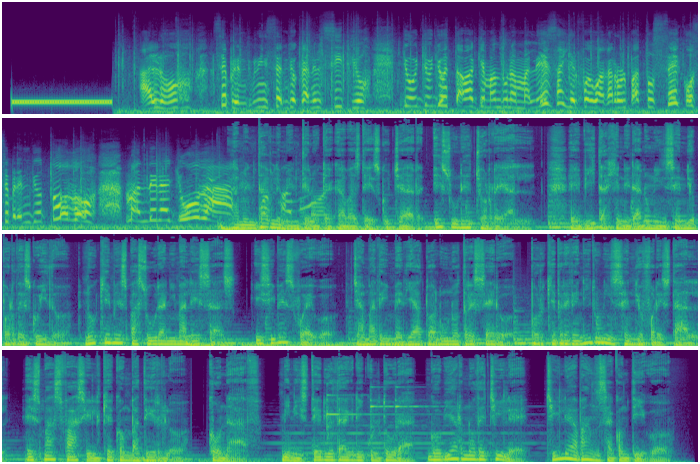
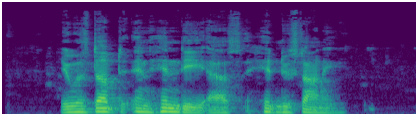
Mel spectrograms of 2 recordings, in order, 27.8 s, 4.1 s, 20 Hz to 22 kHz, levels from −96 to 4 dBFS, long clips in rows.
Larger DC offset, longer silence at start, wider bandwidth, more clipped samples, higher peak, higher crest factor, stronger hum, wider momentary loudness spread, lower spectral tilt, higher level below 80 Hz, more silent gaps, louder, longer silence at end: neither; second, 0.1 s vs 0.6 s; first, 19 kHz vs 14.5 kHz; neither; first, 0 dBFS vs -4 dBFS; second, 12 dB vs 20 dB; neither; second, 6 LU vs 9 LU; second, -5.5 dB/octave vs -7 dB/octave; first, -24 dBFS vs -50 dBFS; neither; first, -13 LUFS vs -23 LUFS; second, 0.15 s vs 0.7 s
